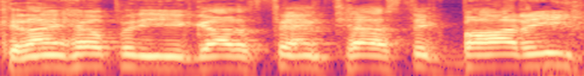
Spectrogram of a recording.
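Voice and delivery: furious, very high, shrill, very loud yell. He compliments her body, delivering it as an angry compliment. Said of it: "the tone of voice is like so angry".

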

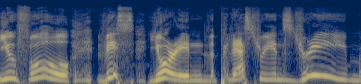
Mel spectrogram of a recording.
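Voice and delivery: high, slow, mocking, gloating arcade-machine laugh-voice. Retelling a dream inside a giant pinball machine, imitating a laughing arcade voice. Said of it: "I can hear the laughing voice of arcade".

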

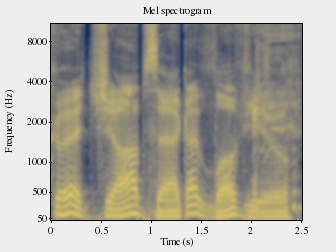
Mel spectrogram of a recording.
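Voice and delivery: put-on sarcastic delivery. Speaker repeats what he said to Zach, retelling a sarcastic remark. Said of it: "he said it really sarcastically".

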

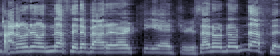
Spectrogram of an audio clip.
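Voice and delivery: very high, scared, timid little hobbit voice. Voicing a little hobbit pinned against a wall who won't talk: little hobbit character voice. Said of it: "this little hobbit is like".

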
